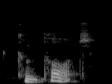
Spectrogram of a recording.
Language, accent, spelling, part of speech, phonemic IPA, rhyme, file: English, Southern England, comport, verb / noun, /kəmˈpɔː(ɹ)t/, -ɔː(ɹ)t, LL-Q1860 (eng)-comport.wav
- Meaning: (verb) 1. To tolerate, bear, put up (with) 2. To be in agreement (with); to be of an accord 3. To behave (in a given manner); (noun) Manner of acting; conduct; comportment; deportment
